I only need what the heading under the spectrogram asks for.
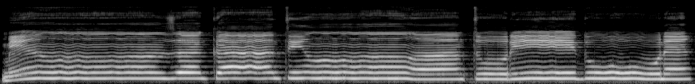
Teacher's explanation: tanwin bertemu dengan ta samar didengungkan siap-siap ke huruf tanya ya karena ikhfa ikhfa Hakiki samar didengungkan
